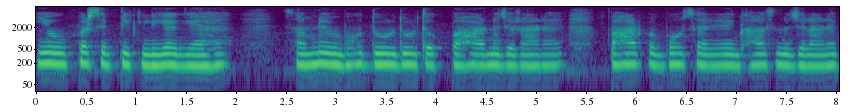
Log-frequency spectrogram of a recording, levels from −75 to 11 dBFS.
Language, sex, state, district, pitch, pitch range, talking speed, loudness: Hindi, female, Uttar Pradesh, Etah, 185 Hz, 180-190 Hz, 180 wpm, -17 LUFS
